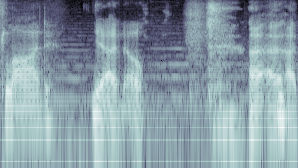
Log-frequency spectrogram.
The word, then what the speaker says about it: slaad: control it so we need to find the salad and i'm purposefully mispronouncing it it's pronounced slaad yeah i know i i pit them against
